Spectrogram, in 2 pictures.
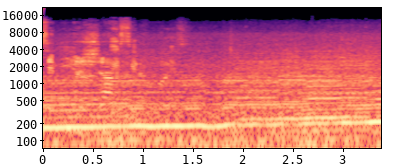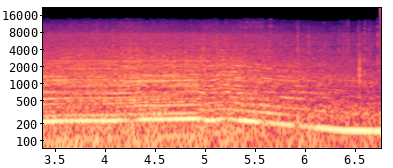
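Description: Road noise rumbles steadily beneath the car.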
